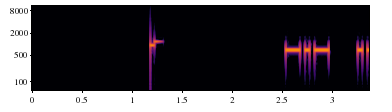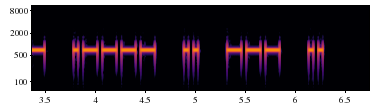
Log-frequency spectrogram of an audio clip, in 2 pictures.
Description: Morse code, heard as a keyed tone, about 25 wpm, spaced as for 18 wpm, 690 Hz. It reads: KA1IOI
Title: USA Call Signs - 6 Characters - 2x Character Spacing - 25wpm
